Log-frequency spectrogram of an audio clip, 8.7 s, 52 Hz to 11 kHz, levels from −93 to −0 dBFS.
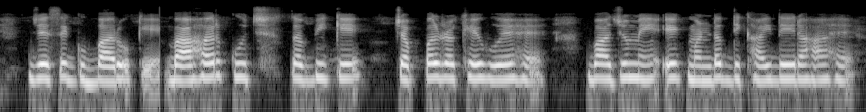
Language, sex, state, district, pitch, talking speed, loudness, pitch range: Hindi, female, Chhattisgarh, Raigarh, 250 Hz, 130 wpm, -17 LUFS, 245-260 Hz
